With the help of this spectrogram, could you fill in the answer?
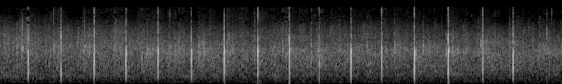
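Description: A group applauds steadily one morning in honor of visiting guests, with a dense wash of many hands and sharper individual claps standing out at a quick, fairly regular pace, moderately loud and with no talking.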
